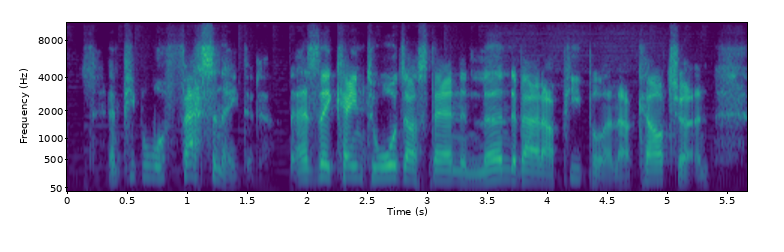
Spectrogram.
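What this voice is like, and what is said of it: South African Cape Town accent. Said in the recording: “where's that accent from? ... it's from Cape Town, South Africa”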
